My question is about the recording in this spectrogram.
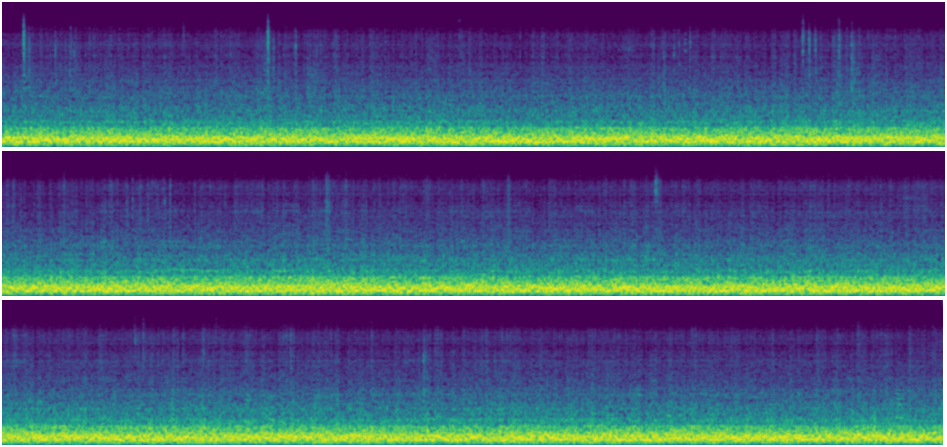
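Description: Steady drone of a jet airliner's engines and rushing airflow, heard from inside the passenger cabin while the aircraft climbs after take-off. The noise is deep and even, with no change in level.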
